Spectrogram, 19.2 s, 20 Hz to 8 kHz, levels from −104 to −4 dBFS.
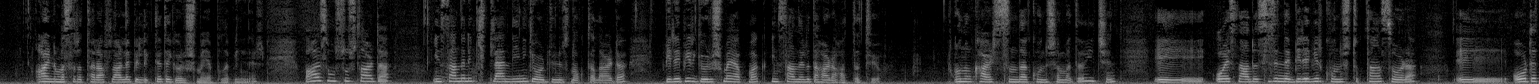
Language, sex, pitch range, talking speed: English, female, 215-270 Hz, 100 wpm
